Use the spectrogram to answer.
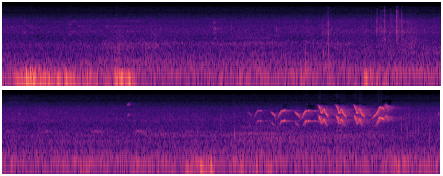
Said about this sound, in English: that's definitely yellow warbler.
